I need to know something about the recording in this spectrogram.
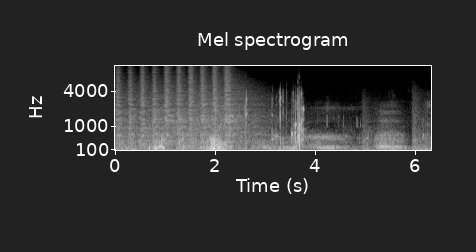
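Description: Water sloshes and gurgles, muffled as if heard underwater.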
